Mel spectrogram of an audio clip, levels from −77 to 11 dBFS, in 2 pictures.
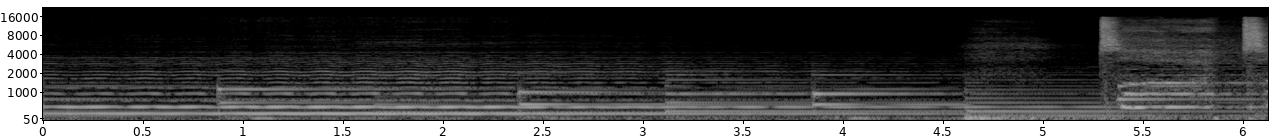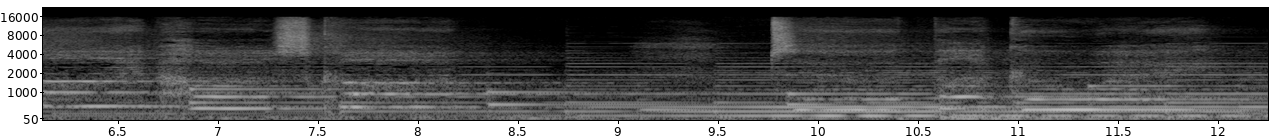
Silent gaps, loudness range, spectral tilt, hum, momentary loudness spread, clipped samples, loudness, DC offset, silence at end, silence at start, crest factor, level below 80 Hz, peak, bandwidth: none; 6 LU; -4 dB/octave; none; 11 LU; under 0.1%; -23 LUFS; under 0.1%; 0 s; 0 s; 20 dB; -40 dBFS; -4 dBFS; 16 kHz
